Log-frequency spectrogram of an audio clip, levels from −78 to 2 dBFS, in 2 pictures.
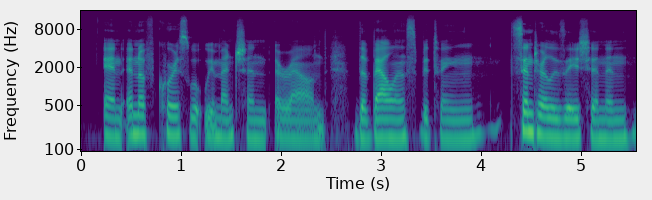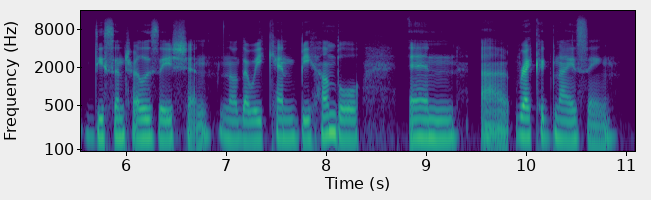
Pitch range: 145-170 Hz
